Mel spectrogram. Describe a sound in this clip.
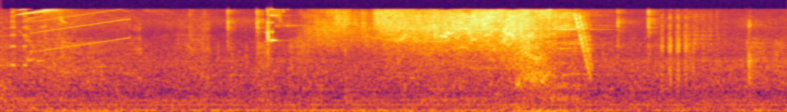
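A short electronic chime sounds as a lock opens.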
